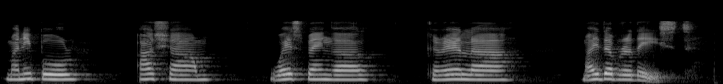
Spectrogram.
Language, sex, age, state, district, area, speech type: Manipuri, female, 60+, Manipur, Bishnupur, rural, spontaneous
